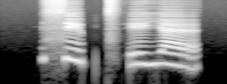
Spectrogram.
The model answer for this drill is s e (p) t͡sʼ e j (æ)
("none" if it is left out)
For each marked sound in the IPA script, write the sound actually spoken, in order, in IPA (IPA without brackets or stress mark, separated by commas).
p, æ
